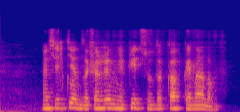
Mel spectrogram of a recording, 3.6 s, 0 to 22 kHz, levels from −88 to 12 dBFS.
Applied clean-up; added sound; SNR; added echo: neural mask model DeepFilterNet 3.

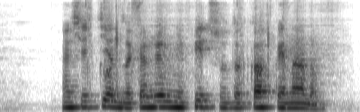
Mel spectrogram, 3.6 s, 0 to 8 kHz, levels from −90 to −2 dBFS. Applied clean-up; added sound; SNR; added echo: neural mask model RNNoise.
